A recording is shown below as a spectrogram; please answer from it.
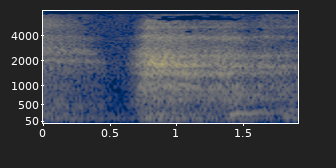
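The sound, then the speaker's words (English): A single deep breath drawn in by a man before he speaks, a broad airy rush that swells up after a short lull and holds steady at a fairly loud level, heard alone. “I just had to take a deep breath because this is the second time around.”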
